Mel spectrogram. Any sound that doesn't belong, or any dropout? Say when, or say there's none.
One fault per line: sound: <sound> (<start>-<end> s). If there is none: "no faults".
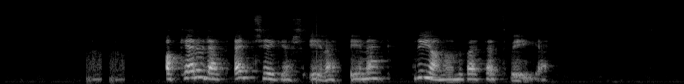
sound: laugh (0.9-1.3 s)
sound: dropout (3.4-3.5 s)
